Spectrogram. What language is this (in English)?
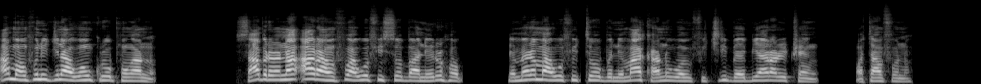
Akan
